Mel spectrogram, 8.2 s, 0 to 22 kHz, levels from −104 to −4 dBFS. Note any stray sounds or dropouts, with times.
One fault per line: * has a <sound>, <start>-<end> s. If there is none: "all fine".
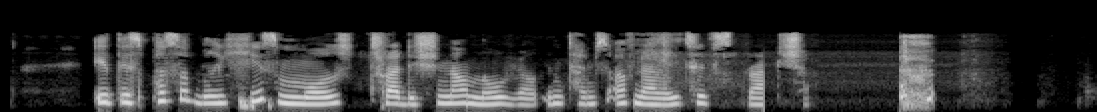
* has a dropout, 5.7-5.8 s
* has a cough, 6.7-7.0 s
